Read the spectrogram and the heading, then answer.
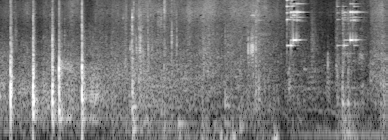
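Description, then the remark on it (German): A few sharp clicks and knocks, then the plain doorbell of a role-playing game shop gives a brief, bright, high chime, sounding twice in quick succession over quiet background noise. “Auch mehr so eine unspektakuläre Türklingel, ne?”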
